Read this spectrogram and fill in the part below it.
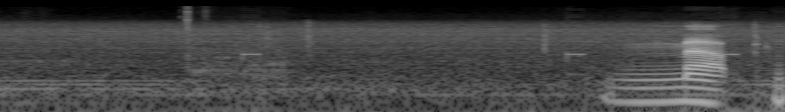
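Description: A handheld device clicks and beeps as its menu opens.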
